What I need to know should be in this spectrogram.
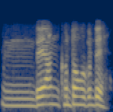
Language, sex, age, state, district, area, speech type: Bodo, male, 30-45, Assam, Udalguri, rural, conversation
